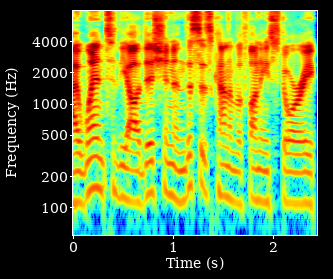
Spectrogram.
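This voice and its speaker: A man speaks at medium pitch with an American accent. Vocal fry runs through his voice. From Florida. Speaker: entertainer and podcaster. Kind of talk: interview.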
